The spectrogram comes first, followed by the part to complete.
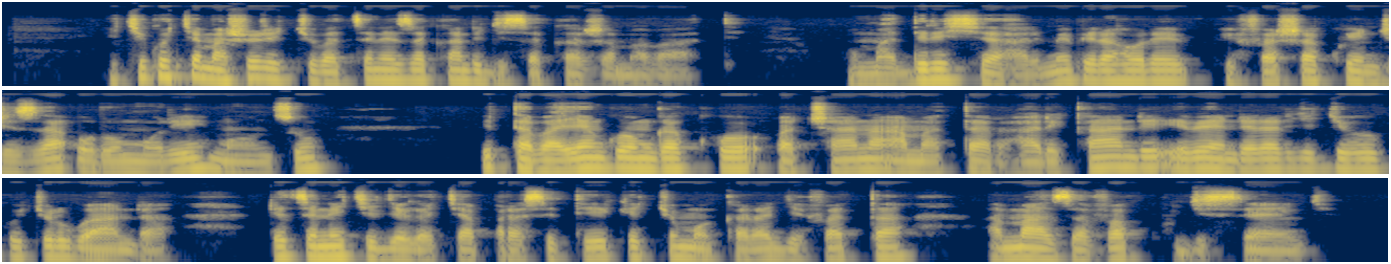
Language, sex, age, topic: Kinyarwanda, male, 36-49, education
